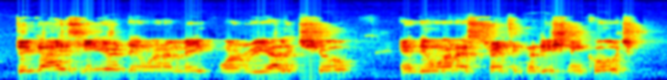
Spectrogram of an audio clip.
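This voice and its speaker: In a raised, projected voice, a man with a Brazilian accent talks at a fairly quick pace, his high pitch held in monotone, flat intonation. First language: Portuguese. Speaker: MMA strength and conditioning coach. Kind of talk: interview. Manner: halting.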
